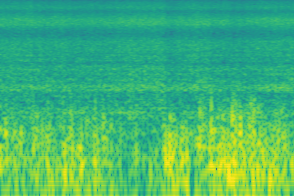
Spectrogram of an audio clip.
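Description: Low, unsteady rumble of air buffeting the microphone, with no speech over it.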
